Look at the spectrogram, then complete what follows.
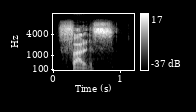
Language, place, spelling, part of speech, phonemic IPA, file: Occitan, Béarn, fals, adjective, /fals/, LL-Q14185 (oci)-fals.wav
- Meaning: false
